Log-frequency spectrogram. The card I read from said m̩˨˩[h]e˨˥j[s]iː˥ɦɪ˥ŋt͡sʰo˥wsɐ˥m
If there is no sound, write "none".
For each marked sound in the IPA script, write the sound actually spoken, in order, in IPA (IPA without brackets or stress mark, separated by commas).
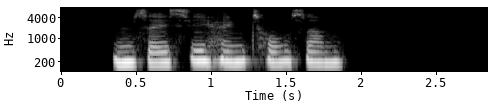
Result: s, s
